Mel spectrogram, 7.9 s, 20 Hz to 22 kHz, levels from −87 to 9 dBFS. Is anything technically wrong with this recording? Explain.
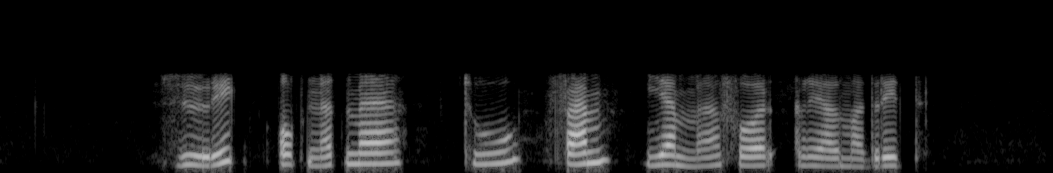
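Yes. The speech has been through the iLBC codec throughout, and there is one short packet loss.

iLBC codec: the audio occupies only about 250 Hz to 3.6 kHz, which sounds thin and telephone-like. Each frame's excitation is coded independently at a low rate, so the speech is plainly rough and slightly synthetic. This fits the 13.33 kbps, 30 ms frame mode.

Lost iLBC frames: from 1.50 to 1.53 s, a 30 ms gap, consistent with one dropped frame. The decoder filled it by repeating the last pitch cycle mixed with noise, giving a brief held, faintly buzzy vowel before normal speech resumes immediately.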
